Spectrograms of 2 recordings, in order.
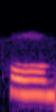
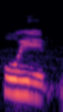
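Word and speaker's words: poem: basically going on that is इट पोम और पोयम और any sorts of pronunciation but नाउ वी बी an Indian we कैन से not like it's not something not accepted but टू be honest I would rather rather से इट्स अ पोयम like like the general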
